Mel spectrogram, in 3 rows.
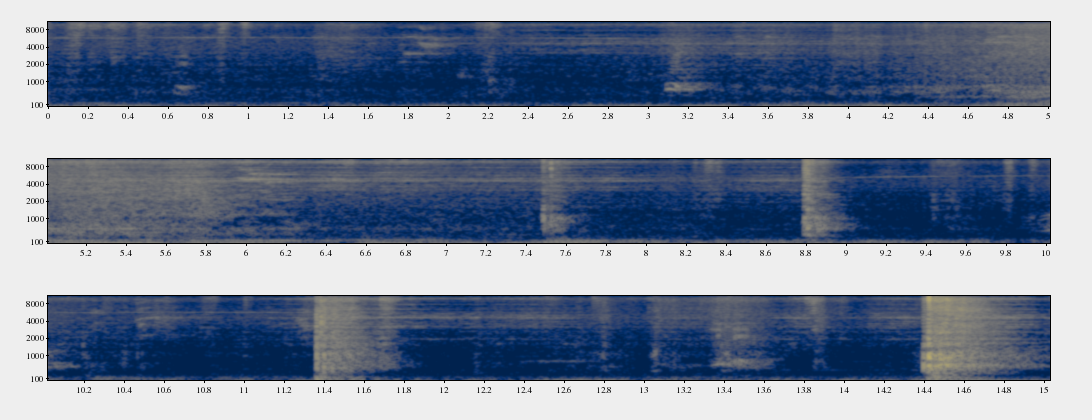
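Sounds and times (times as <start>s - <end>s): sharp knocks or slaps: 14.4s - 15.0s.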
